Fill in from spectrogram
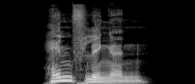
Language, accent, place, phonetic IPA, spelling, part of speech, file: German, Germany, Berlin, [ˈhɛnflɪŋən], Hänflingen, noun, De-Hänflingen.ogg
- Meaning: dative plural of Hänfling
